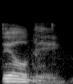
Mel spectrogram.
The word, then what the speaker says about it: building: know no but pronunciation building building yeah buing we don't pronounce the U okay excellent using good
